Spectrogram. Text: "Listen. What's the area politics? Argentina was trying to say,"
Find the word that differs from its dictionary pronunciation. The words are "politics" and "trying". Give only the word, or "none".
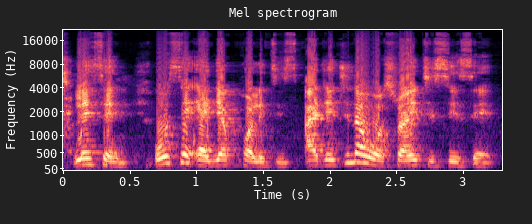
none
